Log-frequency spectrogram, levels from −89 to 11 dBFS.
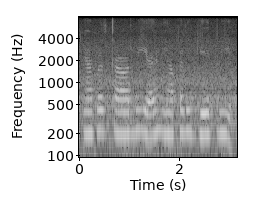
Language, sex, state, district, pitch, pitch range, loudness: Hindi, female, Gujarat, Valsad, 200 Hz, 195-210 Hz, -16 LUFS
